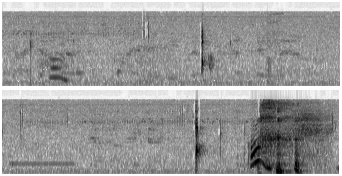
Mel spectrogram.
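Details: Baby with hiccups: two brief, sharp hiccups a few seconds apart in a quiet room, then a short infant vocal burst.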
